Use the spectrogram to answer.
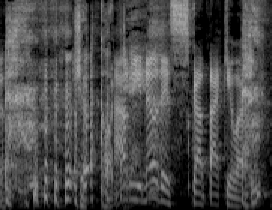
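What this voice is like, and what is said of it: Impression of Captain Janeway's voice. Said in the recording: “doing an impression of Janeway from Voyager”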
